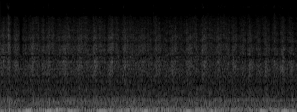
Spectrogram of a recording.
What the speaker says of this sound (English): just always do it with the soft bristle brush because it's soft, so it won't damage any suede very badly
